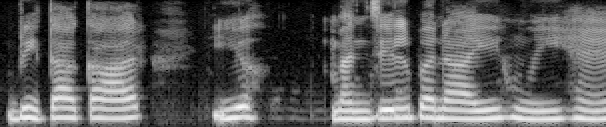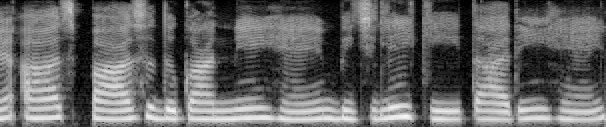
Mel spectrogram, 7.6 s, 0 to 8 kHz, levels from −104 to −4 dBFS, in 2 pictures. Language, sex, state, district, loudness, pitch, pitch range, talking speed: Hindi, female, Chhattisgarh, Korba, -14 LUFS, 210 Hz, 200-225 Hz, 105 wpm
